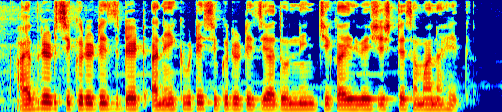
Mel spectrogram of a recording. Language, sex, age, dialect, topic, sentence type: Marathi, male, 18-24, Northern Konkan, banking, statement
